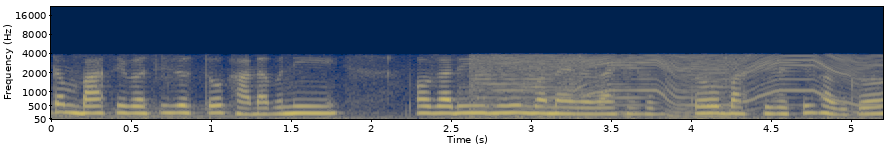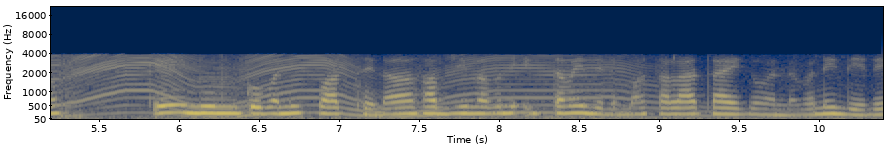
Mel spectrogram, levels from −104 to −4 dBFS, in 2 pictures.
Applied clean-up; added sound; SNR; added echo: none; Electric guitar; 14 dB; none.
